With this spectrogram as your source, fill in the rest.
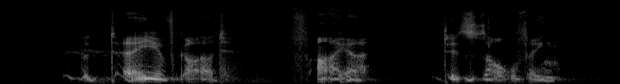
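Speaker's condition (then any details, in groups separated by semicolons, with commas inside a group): Spasmodic dystonia; affected voice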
